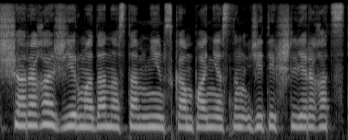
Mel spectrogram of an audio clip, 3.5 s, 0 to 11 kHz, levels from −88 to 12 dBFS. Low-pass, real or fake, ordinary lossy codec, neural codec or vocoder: 9.9 kHz; real; none; none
